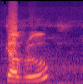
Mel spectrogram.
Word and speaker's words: garou: French, and she said the French word for werewolf was loup-garou, so I'm gonna say garou, probably. I think that's the more correct pronunciation.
